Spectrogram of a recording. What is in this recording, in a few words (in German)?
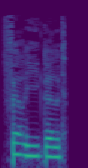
"verriegelt", german; adjectives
